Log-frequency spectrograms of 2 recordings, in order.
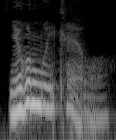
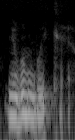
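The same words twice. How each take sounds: First: 유근무익해요 said slowly with a rising tune; emphatic. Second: 유근무익해요 said again softer and falling; softer repeat. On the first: Preacher stressing 유근무익해요 to congregation, slow rise. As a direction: stretch 유근무익해요 slowly, lifting at the end. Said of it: "repeated word". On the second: Preacher repeating 유근무익해요 quietly to herself, soft. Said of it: "repeated word, softer". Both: Real, not acted.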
